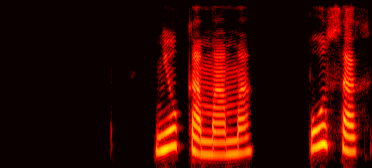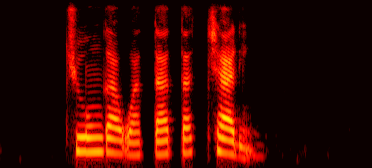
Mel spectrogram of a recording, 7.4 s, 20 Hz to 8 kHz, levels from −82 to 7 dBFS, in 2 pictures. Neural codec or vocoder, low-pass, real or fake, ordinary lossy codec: none; 7.2 kHz; real; Opus, 32 kbps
